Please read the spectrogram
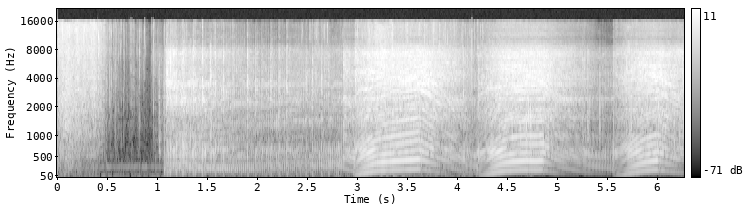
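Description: A chainsaw revved three times, the engine pitch rising and falling with each rev, after a few seconds of rough noisy running.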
